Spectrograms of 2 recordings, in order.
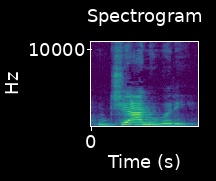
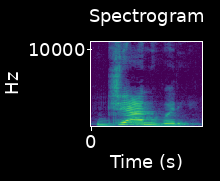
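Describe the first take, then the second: No difference in how they are said.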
